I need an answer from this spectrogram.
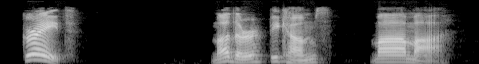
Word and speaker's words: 妈妈: Mother becomes 妈妈, and it is pronounced using the high level tone. Let's hear you say 妈妈.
